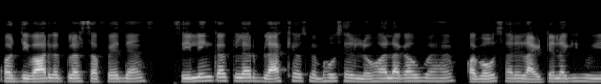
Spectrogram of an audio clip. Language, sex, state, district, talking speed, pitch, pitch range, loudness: Hindi, male, Jharkhand, Palamu, 250 wpm, 145 Hz, 140-155 Hz, -21 LUFS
